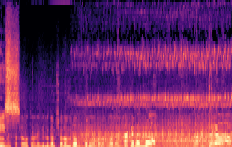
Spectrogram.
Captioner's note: Hebrew spoken audio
